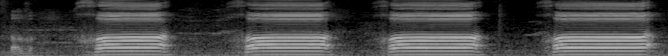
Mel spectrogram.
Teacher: گلے کے اس حصے سے ادا ہوتے ہیں جو منہ کی طرف سے ہیں۔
